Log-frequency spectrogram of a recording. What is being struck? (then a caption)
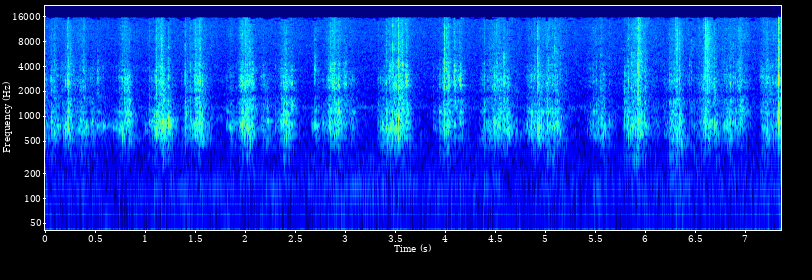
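Woven straw hat. Long red nails rub and scratch along the hollow crown of a beige woven straw hat. Dry, crackly scraping strokes rise and fall in quick, bright bursts, with a papery rustle centered in the upper mids.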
